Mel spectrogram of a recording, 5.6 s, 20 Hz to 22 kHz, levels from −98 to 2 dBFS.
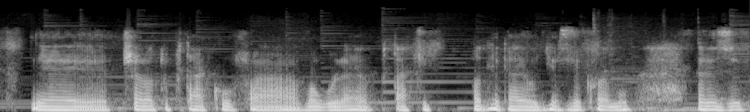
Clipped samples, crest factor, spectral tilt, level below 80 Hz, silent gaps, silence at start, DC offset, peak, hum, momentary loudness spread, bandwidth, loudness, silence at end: under 0.1%; 12 dB; -7 dB/octave; -48 dBFS; none; 0.05 s; under 0.1%; -2 dBFS; none; 6 LU; 7.8 kHz; -16 LUFS; 0 s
